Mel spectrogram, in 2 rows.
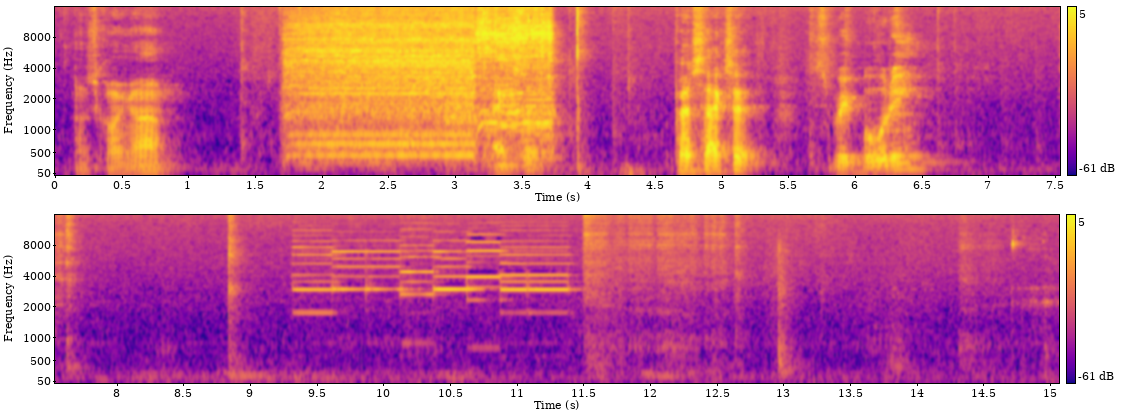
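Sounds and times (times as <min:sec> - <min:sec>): vending machine beeping tune: 0:09.3 - 0:11.5.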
